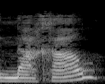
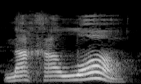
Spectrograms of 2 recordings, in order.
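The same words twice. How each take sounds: First: Nachal with NA accented; stress on first syllable. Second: Nachala slow, landing hard on LA; stress on last syllable. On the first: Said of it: "the emphasis under the nun". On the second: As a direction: stretch the final syllable of nachala, na-kha-LA. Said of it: "the emphasis under the lamed". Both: Shown as a demonstration.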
